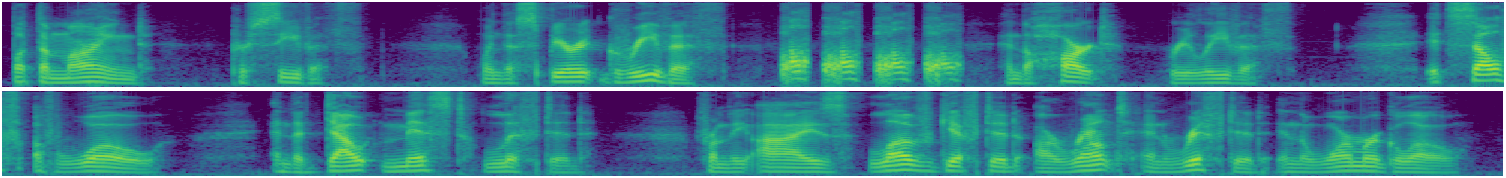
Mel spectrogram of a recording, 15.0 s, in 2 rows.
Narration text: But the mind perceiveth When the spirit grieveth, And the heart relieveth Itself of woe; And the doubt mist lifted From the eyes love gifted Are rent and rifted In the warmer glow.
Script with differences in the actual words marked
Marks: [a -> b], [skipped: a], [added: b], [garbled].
But the mind perceiveth When the spirit grieveth, And the heart relieveth Itself of woe; And the doubt mist lifted From the eyes love gifted Are rent and rifted In the warmer glow.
